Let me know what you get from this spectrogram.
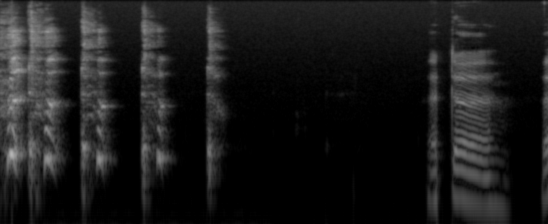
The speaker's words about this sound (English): You know that cough of glory?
